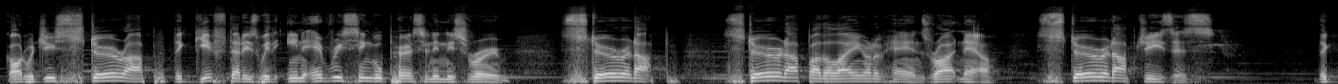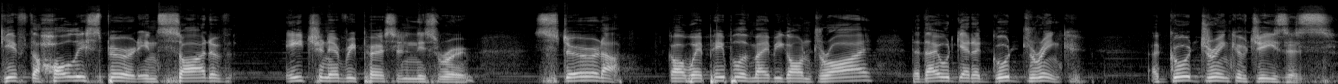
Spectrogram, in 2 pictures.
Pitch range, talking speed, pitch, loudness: 125-160 Hz, 155 wpm, 145 Hz, -18 LUFS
